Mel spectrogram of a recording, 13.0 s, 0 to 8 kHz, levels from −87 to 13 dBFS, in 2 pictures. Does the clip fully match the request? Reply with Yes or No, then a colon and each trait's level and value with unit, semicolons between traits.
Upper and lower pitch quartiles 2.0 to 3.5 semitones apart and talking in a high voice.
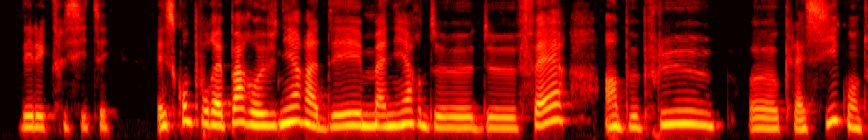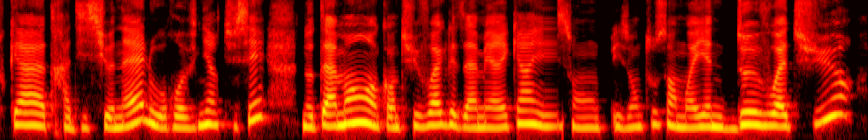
No: average, 3.9 semitones; high, 205 Hz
